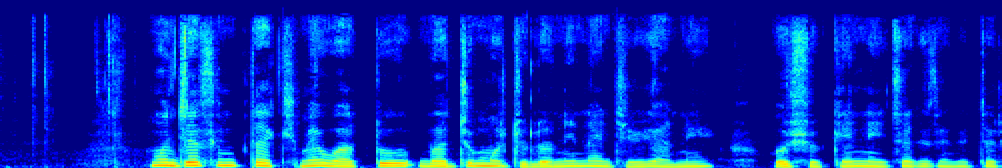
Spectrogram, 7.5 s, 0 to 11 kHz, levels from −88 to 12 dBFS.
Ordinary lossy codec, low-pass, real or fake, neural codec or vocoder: AAC, 48 kbps; 9.9 kHz; fake; vocoder, 44.1 kHz, 128 mel bands, Pupu-Vocoder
